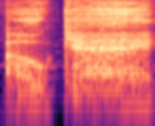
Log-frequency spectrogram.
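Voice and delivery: bad failed whisper. Voicing a character in a library: weird failed whisper. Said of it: "weird whisper where it's just like".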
